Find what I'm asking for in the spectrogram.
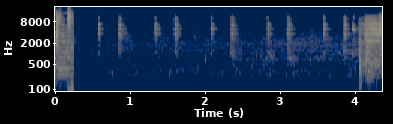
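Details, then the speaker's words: Mazda R100 hazard switch flasher relay bench-tested on a 12 V battery, positive to B terminal: faint steady clock-like ticks, two or three a second, a good relay cycling normally. "you can kind of hear it uh ticking it sounds kind of like a clock if you pay real close attention to it"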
